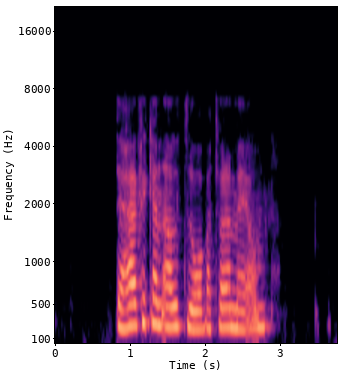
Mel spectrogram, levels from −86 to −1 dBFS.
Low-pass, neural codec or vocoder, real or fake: 7.2 kHz; codec, 16 kHz, 2 kbps, FunCodec, trained on LibriTTS, 25 frames a second; fake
